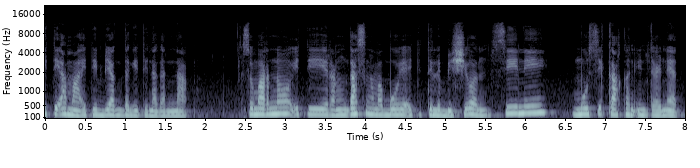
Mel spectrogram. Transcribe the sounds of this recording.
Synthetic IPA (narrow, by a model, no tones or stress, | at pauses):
ɪt̪iɐmaʔɪt̪ibjaɡ̚d̪ɐɡit̪inɐɡɐnːak̚ | sʊmɐɾnoʔɪt̪iɾɐŋɡasŋɐmɐbuːjaʔɪt̪it̪ɛlɛbɪʃjonsiːni | muːsɪkakɐnʔḭnt̪ɛɹnɛt̪̚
